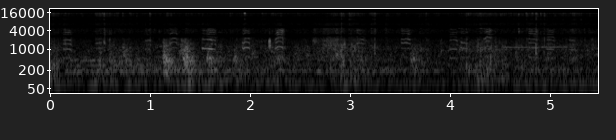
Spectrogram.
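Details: Newly acquired zebra finches make a burst of honking nasal calls around the first seconds, then sparser single beeps. A faint continuous electrical whine stays in the background.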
